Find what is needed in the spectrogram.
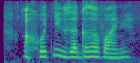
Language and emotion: Russian, neutral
